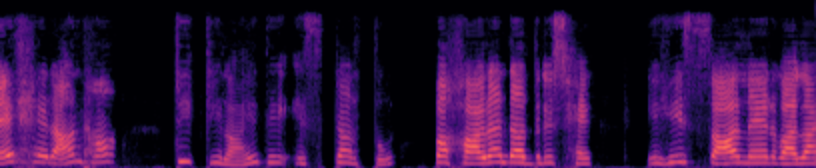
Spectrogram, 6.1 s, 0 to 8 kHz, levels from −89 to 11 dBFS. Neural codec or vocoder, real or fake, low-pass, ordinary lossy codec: codec, 16 kHz, 1.1 kbps, Voila-Tokenizer; fake; 7.2 kHz; none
